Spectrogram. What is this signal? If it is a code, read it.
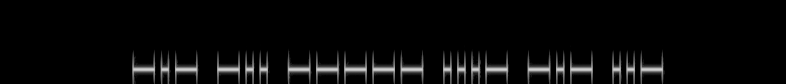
Morse code, heard as a keyed tone, about 17 wpm, 700 Hz. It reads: KD0VKU
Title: USA Call Signs Repeated 2x 17wpm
